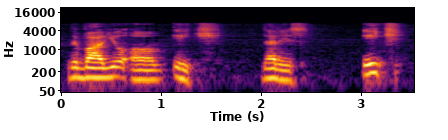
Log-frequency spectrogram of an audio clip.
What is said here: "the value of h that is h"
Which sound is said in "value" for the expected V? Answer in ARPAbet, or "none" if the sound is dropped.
V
